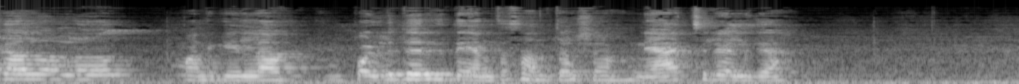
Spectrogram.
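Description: An elderly woman speaks warmly and with animation close to a microphone.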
